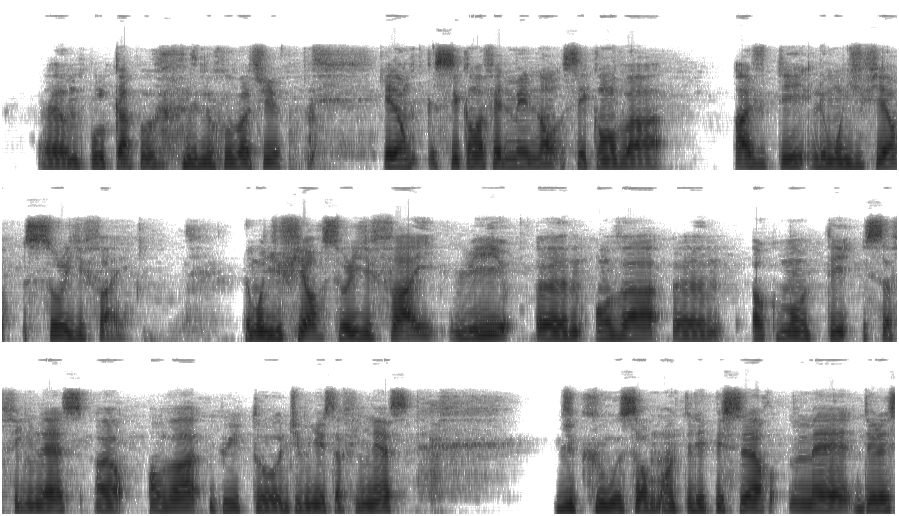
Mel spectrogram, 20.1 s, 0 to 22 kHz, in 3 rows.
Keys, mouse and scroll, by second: 1.8-2.3 scroll up 4, 2.3-3.1 middle drag, 3.1 right click, 4.5 click, 7.1-10.1 middle drag, 10.6 click, 16.1-16.5 scroll up 1, 16.5-18.9 middle drag, 18.9-19.3 scroll down 2, 19.3 middle click, 20.0-20.1 scroll up 1.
